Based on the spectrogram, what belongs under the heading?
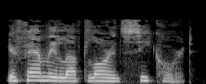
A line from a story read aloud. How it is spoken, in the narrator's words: she said with a sigh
